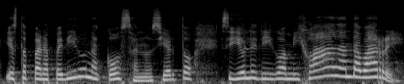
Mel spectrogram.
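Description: A woman's voice: high-pitched, fast, warm tone. A middle-aged woman, a guest on a radio talk show, telling reflective stories with many fillers.

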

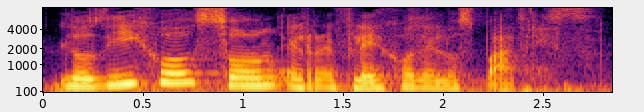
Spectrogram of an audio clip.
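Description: Warm-toned woman reflecting. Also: mid-range voice, expressive, slow. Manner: reflective, storytelling, many fillers. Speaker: guest. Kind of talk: radio talk show conversation.

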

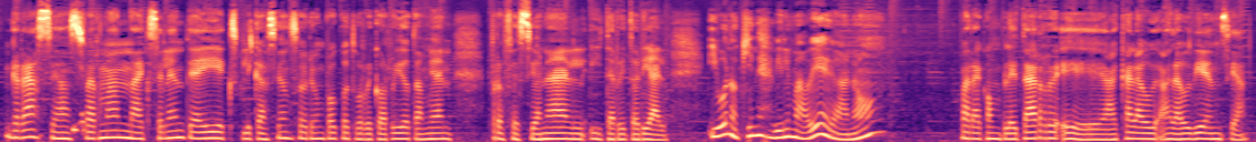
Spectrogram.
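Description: A woman hosting a podcast, speaking in a measured, formal way. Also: low-pitched, warm tone, soft background music. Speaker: podcast host. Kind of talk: podcast intro and interview.

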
